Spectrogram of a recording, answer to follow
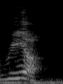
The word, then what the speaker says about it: Rieu: It's not Rhea. Rieu. Rieu.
